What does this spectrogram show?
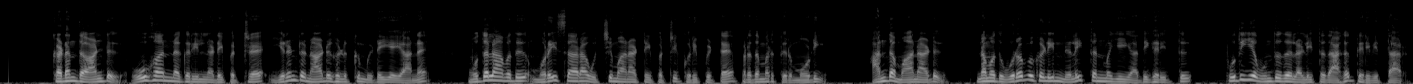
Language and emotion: Tamil, neutral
